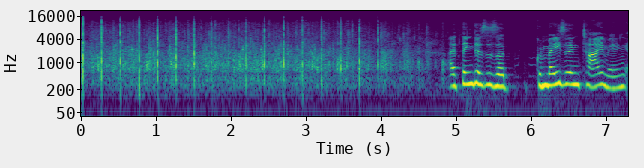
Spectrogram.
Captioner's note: applause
